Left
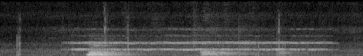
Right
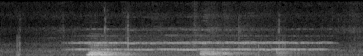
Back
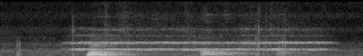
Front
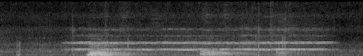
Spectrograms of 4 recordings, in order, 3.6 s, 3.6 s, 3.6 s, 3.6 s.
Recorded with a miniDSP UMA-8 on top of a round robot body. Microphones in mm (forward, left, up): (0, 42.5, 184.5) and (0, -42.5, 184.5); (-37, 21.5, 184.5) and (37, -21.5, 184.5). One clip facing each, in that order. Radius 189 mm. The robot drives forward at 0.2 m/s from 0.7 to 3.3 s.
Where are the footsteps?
160° right, 0.5 m; by 2.9 s 105° right, 1.4 m.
